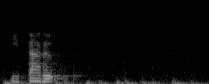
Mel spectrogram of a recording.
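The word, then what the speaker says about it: 至る: Thì cái chữ này có âm cương là itaru. Itaru có nghĩa là đạt đến. Còn ghép âm đọc là chi, ví dụ trong từ, ví dụ đồng chí này.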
